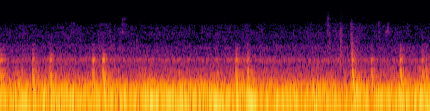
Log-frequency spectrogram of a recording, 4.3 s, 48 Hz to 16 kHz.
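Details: BMW F30 running; low rumble with irregular dull knocks popping through about every half second, origin of the knocking unknown.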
